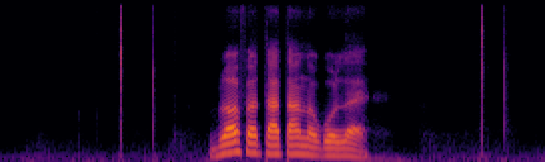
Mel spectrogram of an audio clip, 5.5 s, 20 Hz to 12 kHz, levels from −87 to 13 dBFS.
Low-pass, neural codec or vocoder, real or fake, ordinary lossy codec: 10.8 kHz; codec, 24 kHz, 0.5 kbps, DualCodec; fake; AAC, 64 kbps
